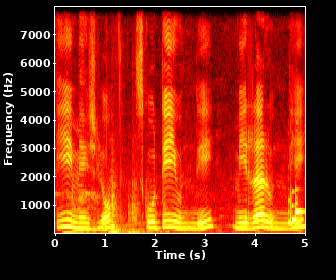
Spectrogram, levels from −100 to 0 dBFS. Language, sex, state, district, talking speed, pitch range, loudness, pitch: Telugu, female, Andhra Pradesh, Sri Satya Sai, 85 wpm, 190-230 Hz, -17 LUFS, 210 Hz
